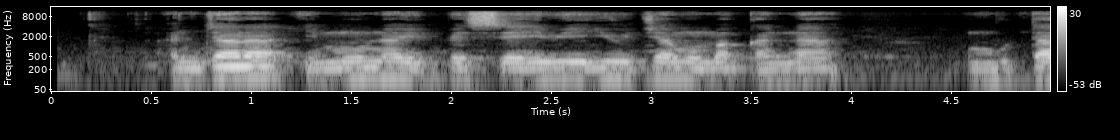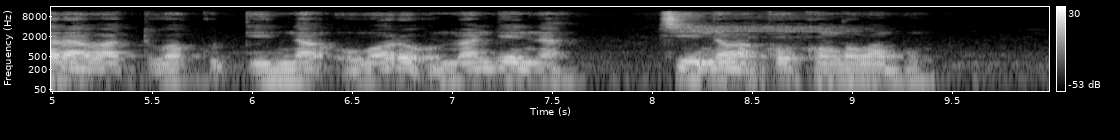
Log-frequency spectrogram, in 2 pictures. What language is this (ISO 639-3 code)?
bag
